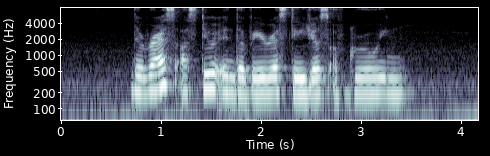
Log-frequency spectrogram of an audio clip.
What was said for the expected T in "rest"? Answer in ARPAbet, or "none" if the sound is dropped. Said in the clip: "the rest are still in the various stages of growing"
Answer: none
